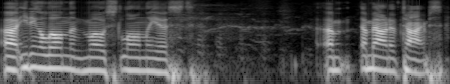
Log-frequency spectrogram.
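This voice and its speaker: A host at a live comedy show introduces the next act with a loose, rambling camp-counselor bit. The voice is bright and clean. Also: mid-range voice, level tone, measured pace, clear, resonant tone.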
